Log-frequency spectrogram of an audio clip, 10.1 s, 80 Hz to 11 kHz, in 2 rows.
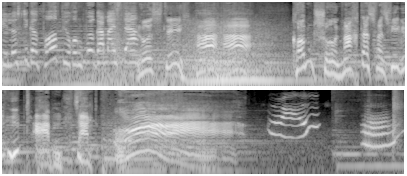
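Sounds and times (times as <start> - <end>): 
speech: 0.0 - 8.0
kittens meowing, trying to roar: 8.3 - 10.0.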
